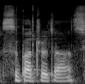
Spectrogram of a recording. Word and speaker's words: Subhadra Das: So you also quote, again, I hope I pronounce this right, Subhadra Das? – Subhadra Das.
